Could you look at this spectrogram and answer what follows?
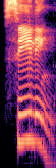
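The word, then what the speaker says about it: ceiling: अलग-अलग उच्चारण है तो ई आई का देखिए ई निकलता है बड़ी की मात्रा ई पढ़ते हैं ना वैसे देखिए सीलिंग सीलिंग नहीं बोल रहे सीलिंग तो यहां पे ई आई लिखा हुआ है यहां पे तो हम इसका क्या निकाले ऐसा बड़ी की मात्रा सी देखि आपने देखा सी सीलिंग छत होता है जो कंसील और देखिए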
